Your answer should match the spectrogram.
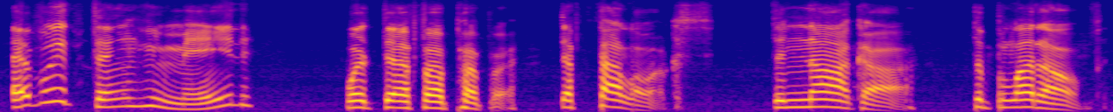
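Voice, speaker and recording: A man explains things off the cuff, emphatically and in halting steps. His voice is somewhat high, caught on a dry, slightly dull mic. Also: a bit bright, no room sound. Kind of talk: unscripted explanatory commentary.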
